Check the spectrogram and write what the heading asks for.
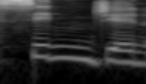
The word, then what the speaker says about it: St. John: Well, Singed, of course, in this country is spelled St. John. St. John.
